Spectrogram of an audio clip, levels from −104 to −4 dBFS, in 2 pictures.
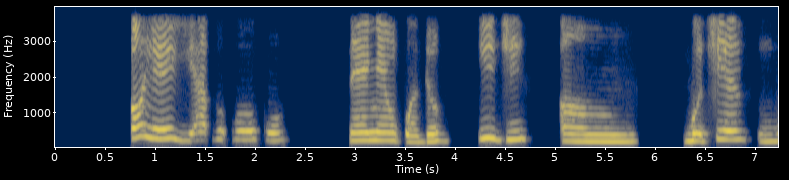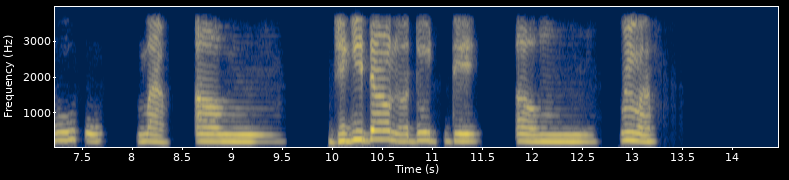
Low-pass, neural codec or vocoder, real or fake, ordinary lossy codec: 3.6 kHz; codec, 32 kHz, 1.9 kbps, SNAC; fake; none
